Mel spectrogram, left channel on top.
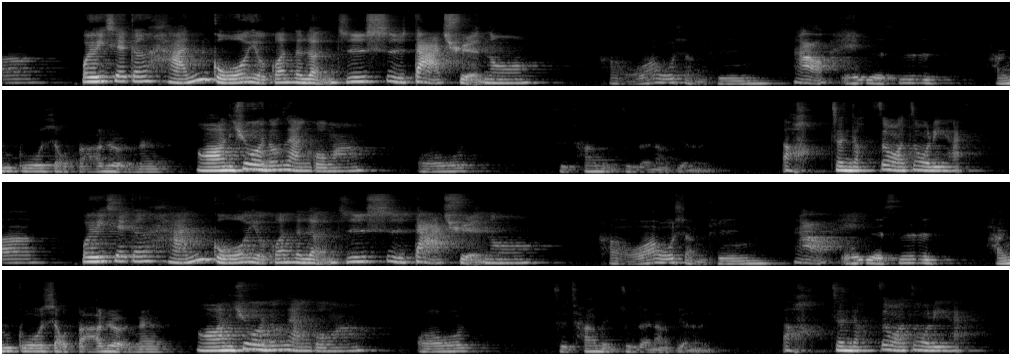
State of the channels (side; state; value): both; normal; correlation 0.76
